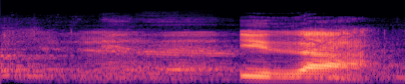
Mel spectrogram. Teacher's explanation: জিহ্বার আগাটা সামনের 2 দাঁতের মাথায় একটু লাগবে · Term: জাল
